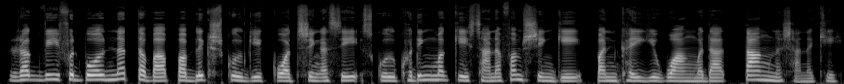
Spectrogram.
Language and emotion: Manipuri, neutral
